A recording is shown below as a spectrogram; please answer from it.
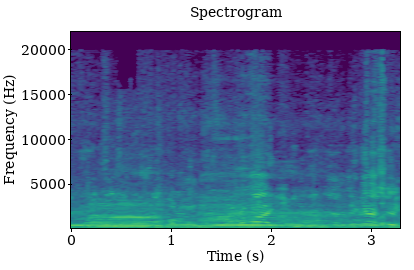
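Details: Sahiwal breed bull cattle bought by a farmer from Comilla, on 25 April: several harmonic, drawn-out moos around mid pitch, one falling slightly, among steady human chatter and crowd noise.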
